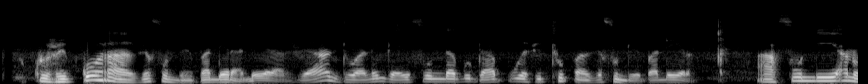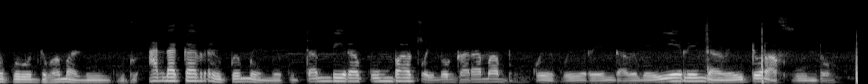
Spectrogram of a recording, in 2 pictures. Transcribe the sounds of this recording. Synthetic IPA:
kuʐiko̞ɾaʐe̞fundo̞jepaɗe̞ɾa̰ɗe̞ɾa̰ʐiɦantʰuane̞ŋɡeaifundakutiapuwe̞ʐitʰupaʐe̞fundo̞jepaɗe̞ːɾa̰ | a̰fundiano̞koɾod͡zirwamaneŋɡutiaɗakarirekwe̞mwe̞nekutʼambiɾakumbat͡soino̞ɡʱaɾamabʱokoekujeɾeŋɡaʋeieɾeŋɡaʋeitʼo̞ɾafuːndo̞

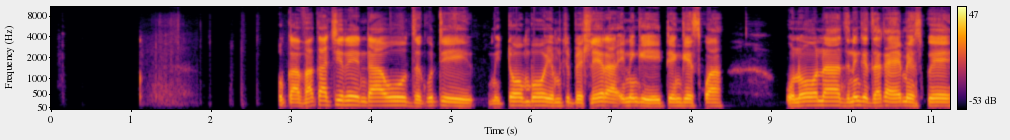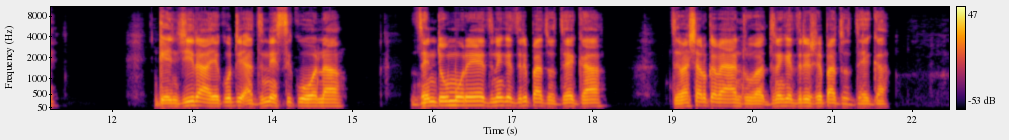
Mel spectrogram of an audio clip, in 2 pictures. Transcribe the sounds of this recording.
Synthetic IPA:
ukavakat͡ʃiɾe̞ndaud͡ze̞kuti | mito̞mbo̞je̞mut͡ʃibʱe̞ɮe̞ɾaine̞ŋɡe̞jeite̞ŋɡe̞ːswa | uno̞ːnad͡zine̞ŋɡe̞d͡zakaeme̞swe̞ | ŋɡe̞nd͡ʒiɾaje̞kut̬iɦad͡zine̞sikuona | d͡ze̞ndumuɾe̞d͡zine̞ŋɡe̞d͡ziɾipad͡zo̞d͡ze̞ɡʱa | d͡ze̞ʋaʃaɾukeʋaantʰud͡zine̞ŋɡe̞d͡ziɾiʐe̞pad͡zo̞d͡ze̞ːɡʱa

